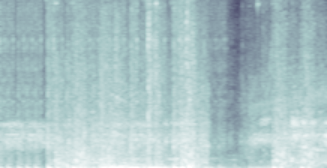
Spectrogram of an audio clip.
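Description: Rapid bursts of gunfire in the Roblox-style shooter game Arsenal, loud and dense, with repeated shots and impacts running throughout.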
